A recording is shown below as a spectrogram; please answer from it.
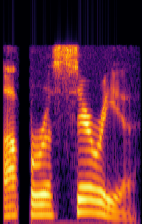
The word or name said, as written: opera seria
